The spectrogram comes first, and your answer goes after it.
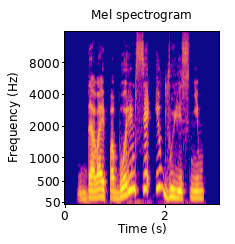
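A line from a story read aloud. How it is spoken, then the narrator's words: Roar. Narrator (Russian): взревел Элмар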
